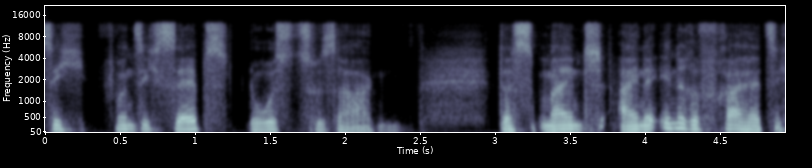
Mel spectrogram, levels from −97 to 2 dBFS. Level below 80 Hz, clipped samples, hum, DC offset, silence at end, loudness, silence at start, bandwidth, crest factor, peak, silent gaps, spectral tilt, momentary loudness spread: -60 dBFS; under 0.1%; none; under 0.1%; 0 s; -28 LUFS; 0 s; 13 kHz; 18 dB; -10 dBFS; none; -5 dB/octave; 11 LU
